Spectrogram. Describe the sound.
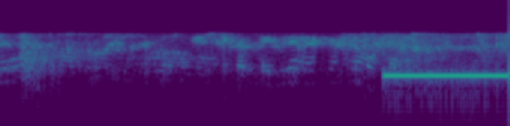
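A telephone ringing tone sounds on a call, with people talking first. Then a loud, steady single-pitch tone cuts in and holds to the end.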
